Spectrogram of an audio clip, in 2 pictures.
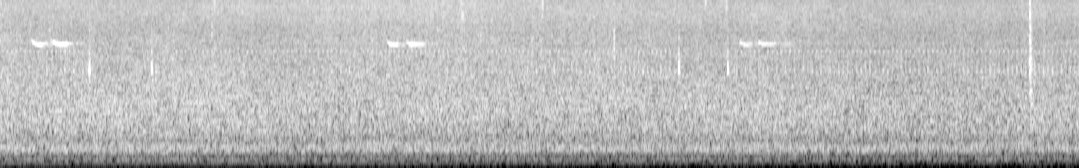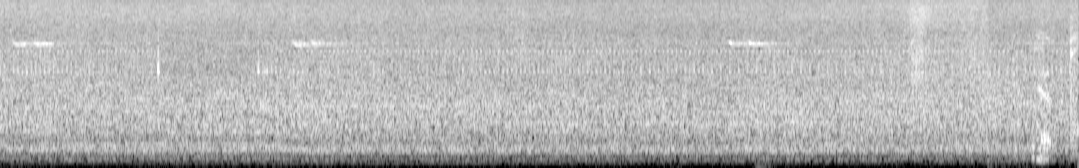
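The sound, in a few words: honey bees buzzing at an open hive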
